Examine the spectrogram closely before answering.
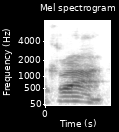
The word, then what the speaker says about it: Quran: because I need you to talk about the Quran. Correct? Did I say it right? Quran, yes.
